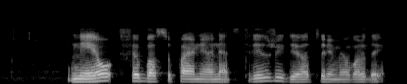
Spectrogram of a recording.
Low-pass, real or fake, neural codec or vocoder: 5.4 kHz; fake; codec, 16 kHz, 4 kbps, FreqCodec, larger model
